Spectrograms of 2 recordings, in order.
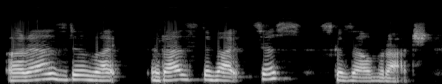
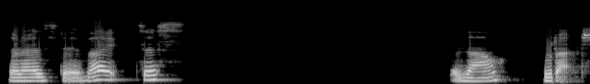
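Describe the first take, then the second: First: Slow, careful reading while typing; slow dictation. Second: Even slower, drawn-out reading; slower dictation. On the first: Learner dictating the sentence to herself, slowly. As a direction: spell it out slowly as you type. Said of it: "typing while reading aloud". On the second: Learner typing the answer, reading very slowly. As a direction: stretch each word as you type it. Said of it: "second take while typing". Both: Shown as a demonstration.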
